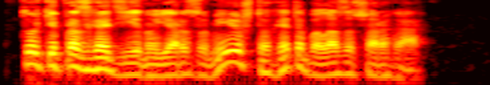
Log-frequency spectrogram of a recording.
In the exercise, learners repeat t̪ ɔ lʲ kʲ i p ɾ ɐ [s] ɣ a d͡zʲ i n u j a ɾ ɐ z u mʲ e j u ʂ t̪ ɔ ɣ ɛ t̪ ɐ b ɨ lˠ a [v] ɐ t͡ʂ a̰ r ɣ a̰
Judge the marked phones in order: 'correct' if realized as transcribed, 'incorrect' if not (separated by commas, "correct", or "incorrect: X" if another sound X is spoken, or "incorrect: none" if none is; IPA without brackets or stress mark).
incorrect: z, incorrect: z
